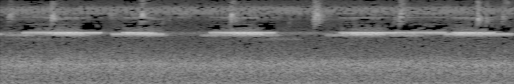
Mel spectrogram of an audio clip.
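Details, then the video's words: High, pure trilling from a cricket comes in long buzzing bursts with short breaks between them, set against a low background hiss and occasional faint ticks. "Cricket Sound For Sleep"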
